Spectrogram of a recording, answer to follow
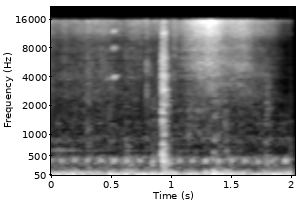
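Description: Steady low rumble of a Dodge's engine running, heard from inside the cabin, with a single sharp click about a second in.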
